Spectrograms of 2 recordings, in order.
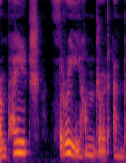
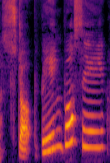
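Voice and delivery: slow, raised-pitch warning; stern; 11 semitones higher, 6 dB louder, slower than usual. A narrator's reading. Wilfred warning Miss Bossy, stern and slow. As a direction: spell out the telling-off slowly. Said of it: "sternly wagging his finger".

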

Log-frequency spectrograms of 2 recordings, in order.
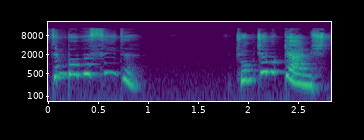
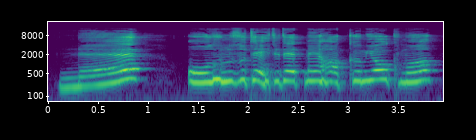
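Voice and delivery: loud, outraged phone quarrel; indignant arguing; 8 dB louder than usual. A narrator's reading. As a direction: argue heatedly with another father. Baba telefonda öbür babayla kavga ediyor. (telefonda öfkeyle tartışarak)

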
